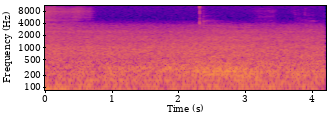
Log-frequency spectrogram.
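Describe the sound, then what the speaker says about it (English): A United Airlines airliner takes off from runway 34 at Zurich Airport, making a steady, broad jet rumble heard from a distance, constant for several seconds. "United Airlines is taking off on runway 34 as we speak."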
